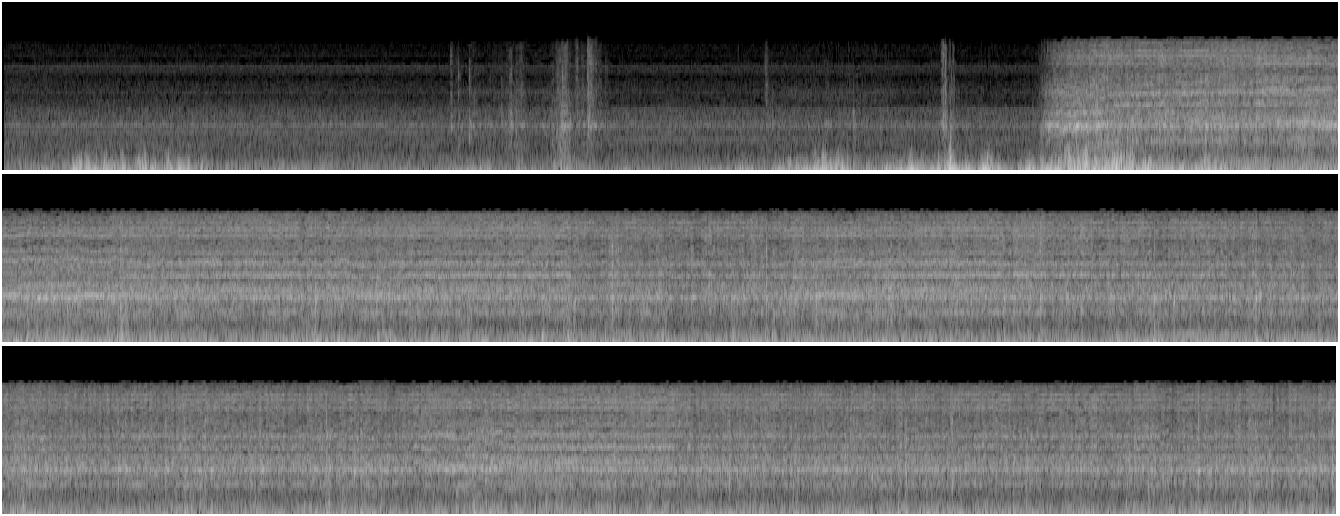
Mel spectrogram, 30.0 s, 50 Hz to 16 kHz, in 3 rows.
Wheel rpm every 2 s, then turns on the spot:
0, 0, 0, 10, 150, 170, 160, 170, 170, 170, 170, 160, 170, 170, 170.
none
